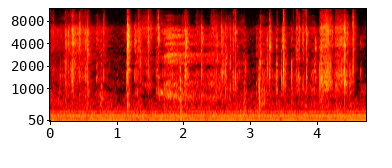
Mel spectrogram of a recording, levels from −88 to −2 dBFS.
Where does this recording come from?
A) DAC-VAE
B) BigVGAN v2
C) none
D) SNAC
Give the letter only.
B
